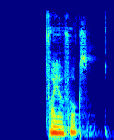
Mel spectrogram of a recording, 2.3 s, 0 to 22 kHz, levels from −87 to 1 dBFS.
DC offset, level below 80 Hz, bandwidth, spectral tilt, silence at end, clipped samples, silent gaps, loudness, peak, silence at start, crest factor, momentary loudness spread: under 0.1%; -56 dBFS; 16 kHz; -6.5 dB/octave; 0.55 s; under 0.1%; none; -22 LUFS; -8 dBFS; 0.9 s; 18 dB; 16 LU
